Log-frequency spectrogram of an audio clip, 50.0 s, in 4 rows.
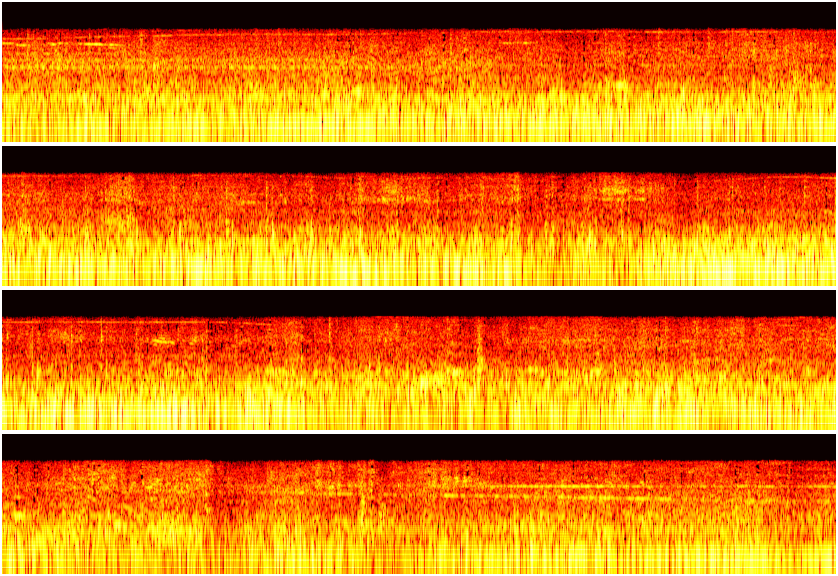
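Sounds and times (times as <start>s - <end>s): diesel locomotive drone: 0.0s - 50.0s
wheel squeal: 0.0s - 50.0s.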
